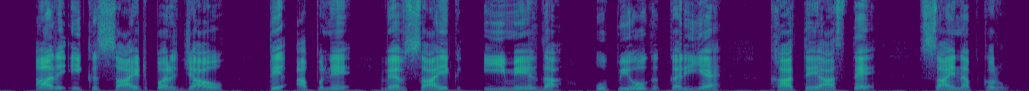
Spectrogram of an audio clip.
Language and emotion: Dogri, neutral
